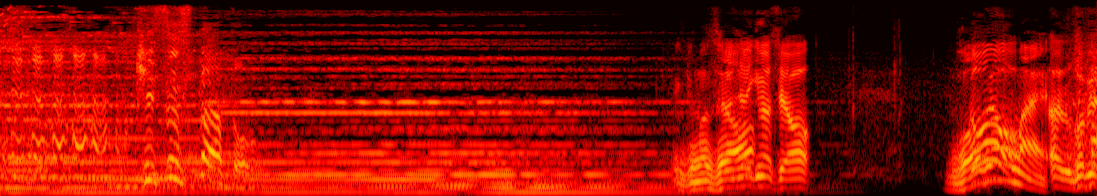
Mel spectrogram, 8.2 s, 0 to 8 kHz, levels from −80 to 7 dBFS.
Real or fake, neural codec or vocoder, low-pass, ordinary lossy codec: real; none; 7.2 kHz; none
